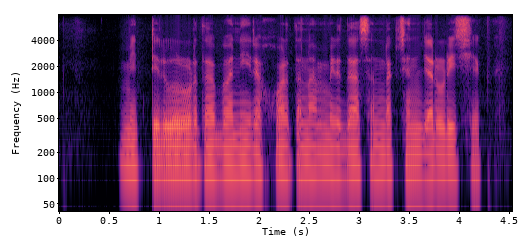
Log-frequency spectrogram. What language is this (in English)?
Magahi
